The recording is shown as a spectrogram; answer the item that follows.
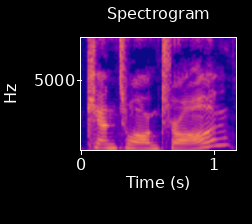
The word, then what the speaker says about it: Kien Tuong Truong: And we have Kien Tuong Truong. Did I say that right? – Yeah, that works.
